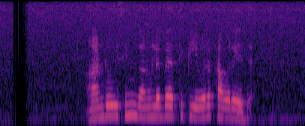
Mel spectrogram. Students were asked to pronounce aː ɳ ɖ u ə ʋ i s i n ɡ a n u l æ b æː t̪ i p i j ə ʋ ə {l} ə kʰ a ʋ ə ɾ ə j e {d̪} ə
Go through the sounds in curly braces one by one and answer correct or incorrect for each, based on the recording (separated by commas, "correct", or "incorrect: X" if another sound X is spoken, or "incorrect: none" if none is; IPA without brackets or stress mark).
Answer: incorrect: ɾ, correct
